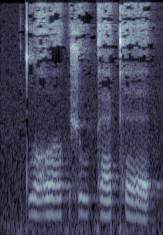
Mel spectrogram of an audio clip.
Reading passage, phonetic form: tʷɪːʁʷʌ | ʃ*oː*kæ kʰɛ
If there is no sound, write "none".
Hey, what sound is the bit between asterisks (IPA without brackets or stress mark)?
uː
